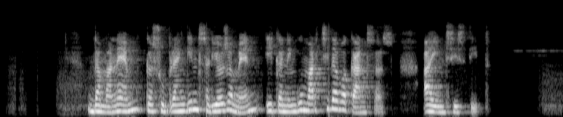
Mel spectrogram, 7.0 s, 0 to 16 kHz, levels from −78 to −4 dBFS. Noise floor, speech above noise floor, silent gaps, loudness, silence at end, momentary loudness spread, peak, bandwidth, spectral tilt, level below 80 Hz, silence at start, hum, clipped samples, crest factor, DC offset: -52 dBFS; 35 dB; none; -17 LUFS; 0.95 s; 12 LU; -2 dBFS; 7.2 kHz; -6.5 dB/octave; -58 dBFS; 1.1 s; none; under 0.1%; 16 dB; under 0.1%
